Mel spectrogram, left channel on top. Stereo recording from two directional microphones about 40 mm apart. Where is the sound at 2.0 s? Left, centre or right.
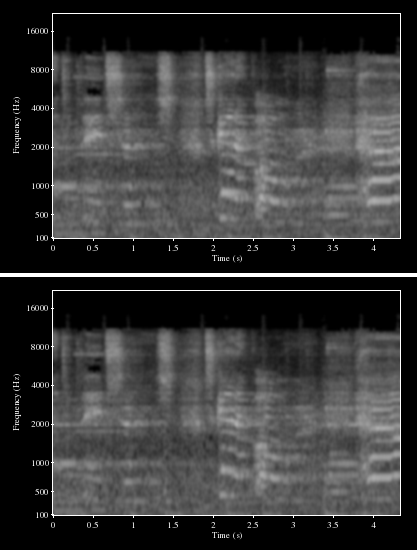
Centre.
